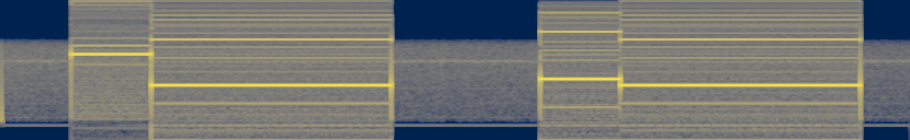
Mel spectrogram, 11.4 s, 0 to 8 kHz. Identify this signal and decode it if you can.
Two-tone page, heard as a one-second tone, then a three-second tone, about 2600 then 1180 Hz, about 1400 then 1180 Hz. It is heard from 0.9 to 10.8 s.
